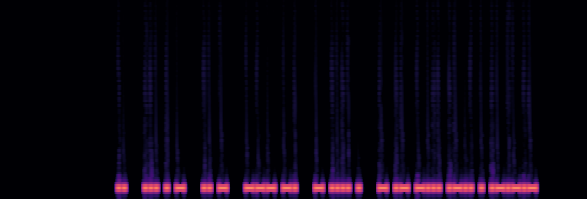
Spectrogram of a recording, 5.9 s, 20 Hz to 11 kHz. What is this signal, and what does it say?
Morse code, heard as a keyed tone, about 46 wpm, 700 Hz. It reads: I SET IT ON THE TABLE.
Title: Sentences from Top 1000 Words - Review Part 2 - 45wpm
